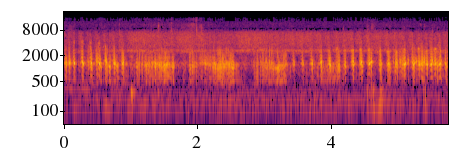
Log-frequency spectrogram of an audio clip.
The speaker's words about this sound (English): But what frog are we listening to there? That's not a bad name for it, actually, but it's the southern leopard frog.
